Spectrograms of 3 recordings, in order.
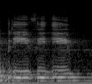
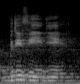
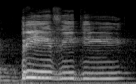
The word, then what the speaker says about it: brividi: Nudo con i brividi, nu com os arrepios. Nós tendencialmente leríamos essa palavra brividi como brividi, né? Mas a pronúncia é brividi, ok? Brividi, sílaba tônica, sílaba forte na primeira sílaba.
